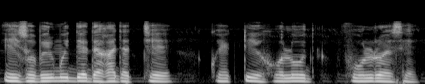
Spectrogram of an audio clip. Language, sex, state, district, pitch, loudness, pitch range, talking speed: Bengali, male, Assam, Hailakandi, 145 Hz, -17 LUFS, 140-150 Hz, 125 wpm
